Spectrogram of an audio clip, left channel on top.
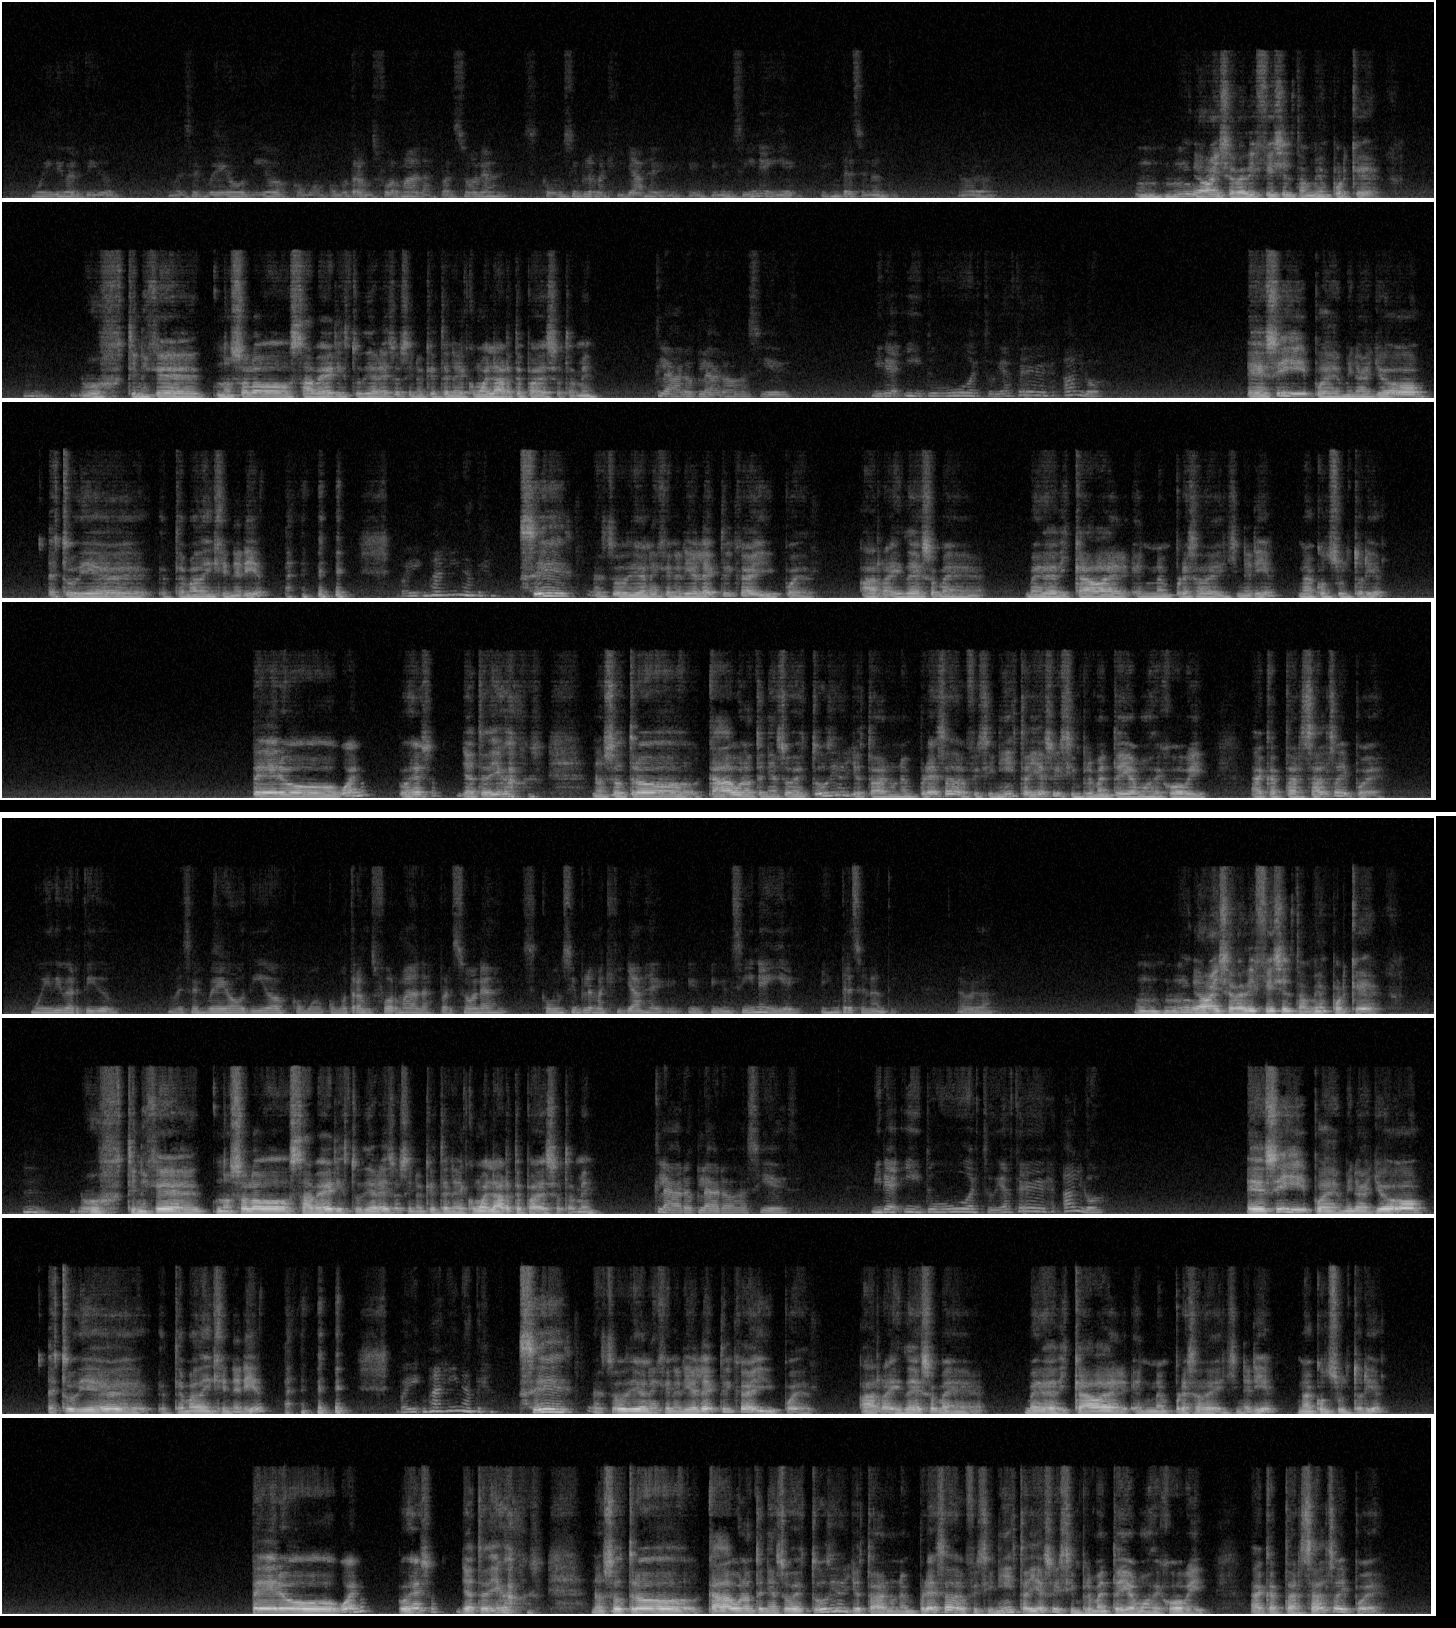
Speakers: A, on the right; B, on the right.
A: muy divertido. A veces veo, Dios, cómo, cómo transforma a las personas con un simple maquillaje en, en- en el cine y es, es impresionante, la verdad.
B: Ujú, No, y se ve difícil también porque
A: Mm,
B: uf,
A: mm.
B: tienes que no solo saber y estudiar eso, sino que tener como el arte para eso también.
A: Claro, claro, así es. Mire, ¿y tú estudiaste algo?
B: Eh, sí, pues mira, yo estudié el tema de ingeniería. <laughs>
A: Ve, Imagínate.
B: Sí, estudié en ingeniería eléctrica y pues a raíz de eso me, me dedicaba en en una empresa de ingeniería, una consultoría. Pero bueno, pues eso, ya te digo, <laughs> nosotros,
A: <laughs>
B: cada uno tenía sus estudios, yo estaba en una empresa de oficinista y eso, y simplemente íbamos de hobby a captar salsa y pues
